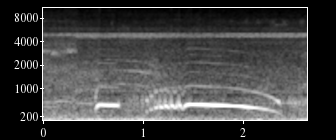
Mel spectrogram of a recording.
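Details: Single phrase of a white collared dove lure song: a short flat note, then a long purring coo that starts with a rapid trill, holds level, and drops at the end. A faint steady hum sits behind it.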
